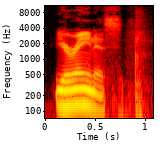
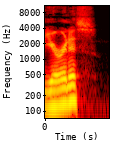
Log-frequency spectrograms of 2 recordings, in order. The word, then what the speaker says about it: Uranus: the tourist town of Uranus which is pronounced the way any self-respecting class clown would say it not Uranus Uranus sits along historic route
